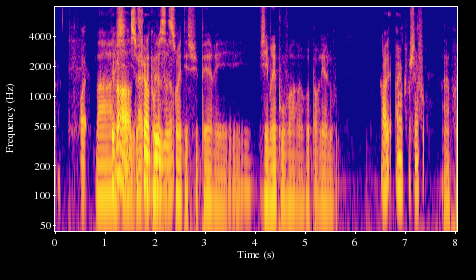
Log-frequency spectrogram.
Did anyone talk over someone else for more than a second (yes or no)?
yes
